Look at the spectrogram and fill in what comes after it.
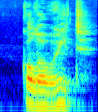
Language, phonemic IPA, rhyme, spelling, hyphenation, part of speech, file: Dutch, /ˌkoː.loːˈrit/, -it, coloriet, co‧lo‧riet, noun, Nl-coloriet.ogg
- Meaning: palette, the effect of the ensemble of colours in a painting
